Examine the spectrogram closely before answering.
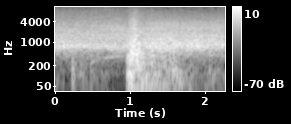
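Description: A body slams hard onto the mat with a heavy thud.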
